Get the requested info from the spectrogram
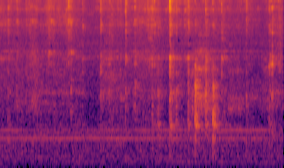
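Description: Metal spoon stirring a dry powder mix in a glass bowl: a faint, soft scraping, with a few light taps against the glass near the end.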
